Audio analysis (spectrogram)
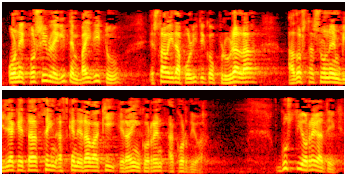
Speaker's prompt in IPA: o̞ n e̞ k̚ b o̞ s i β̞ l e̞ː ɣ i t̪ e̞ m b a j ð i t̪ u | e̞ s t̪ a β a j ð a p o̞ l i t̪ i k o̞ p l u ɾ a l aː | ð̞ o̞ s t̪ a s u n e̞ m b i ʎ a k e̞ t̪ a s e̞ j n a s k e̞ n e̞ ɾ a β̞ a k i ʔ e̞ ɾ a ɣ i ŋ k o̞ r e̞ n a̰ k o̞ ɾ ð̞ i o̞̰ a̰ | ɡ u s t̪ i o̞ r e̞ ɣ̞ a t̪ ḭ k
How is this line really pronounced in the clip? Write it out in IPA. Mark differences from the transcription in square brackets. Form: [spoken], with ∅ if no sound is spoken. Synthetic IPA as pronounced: o̞ n e̞ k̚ [p] o̞ s i β̞ l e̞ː ɣ i t̪ e̞ m b a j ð i t̪ u | e̞ s t̪ a β a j ð a p o̞ l i t̪ i k o̞ p l u ɾ a l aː | ð̞ o̞ s t̪ a s u n e̞ m b i ʎ a k e̞ t̪ a s e̞ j n a s k e̞ n e̞ ɾ a β̞ a k i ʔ e̞ ɾ a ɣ i ŋ k o̞ r e̞ n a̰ k o̞ ɾ ð̞ i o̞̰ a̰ | ɡ u s t̪ i o̞ r e̞ ɣ̞ a t̪ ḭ k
